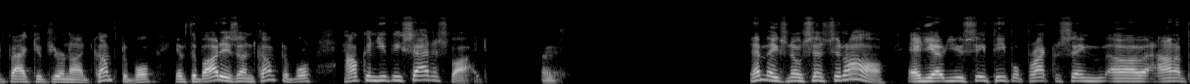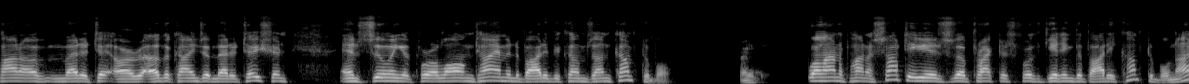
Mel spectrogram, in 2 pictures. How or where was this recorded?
video call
